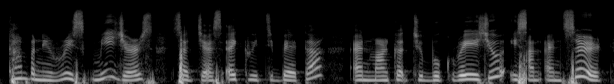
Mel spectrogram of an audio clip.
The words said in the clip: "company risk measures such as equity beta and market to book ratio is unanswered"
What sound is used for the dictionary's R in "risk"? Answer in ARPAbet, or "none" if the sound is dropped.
R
